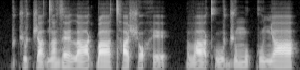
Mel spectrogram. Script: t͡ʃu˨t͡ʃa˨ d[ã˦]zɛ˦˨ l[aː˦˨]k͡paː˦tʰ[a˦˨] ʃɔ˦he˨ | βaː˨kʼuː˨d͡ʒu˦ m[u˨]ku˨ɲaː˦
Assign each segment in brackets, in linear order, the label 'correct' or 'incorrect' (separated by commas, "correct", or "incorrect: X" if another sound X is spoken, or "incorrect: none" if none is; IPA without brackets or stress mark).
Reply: correct, incorrect: aː˦, correct, incorrect: u˦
